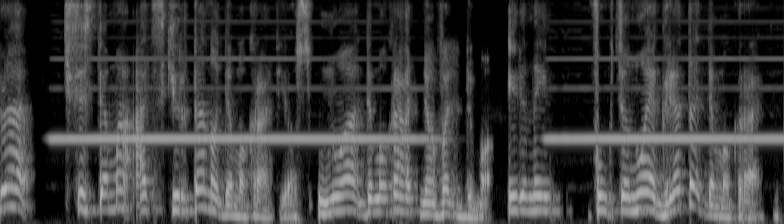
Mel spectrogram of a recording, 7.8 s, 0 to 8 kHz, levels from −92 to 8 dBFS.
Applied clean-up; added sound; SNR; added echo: none; Wind instrument, woodwind instrument; 5 dB; none.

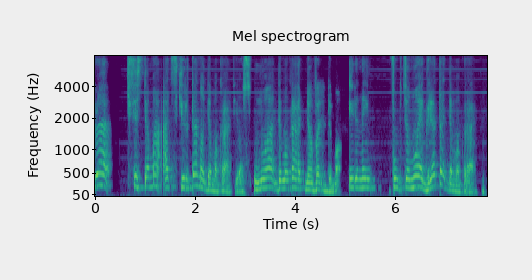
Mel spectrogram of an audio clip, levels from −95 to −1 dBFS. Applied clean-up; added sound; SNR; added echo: neural separator model SepFormer DNS4.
